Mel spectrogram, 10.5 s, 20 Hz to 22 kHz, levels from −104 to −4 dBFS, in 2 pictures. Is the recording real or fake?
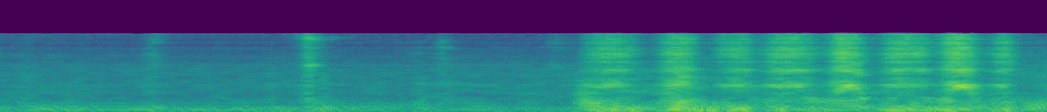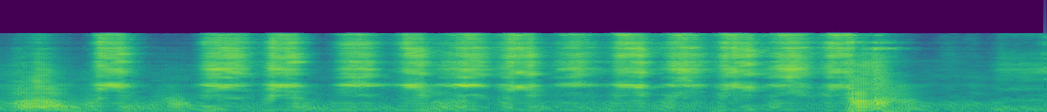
fake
